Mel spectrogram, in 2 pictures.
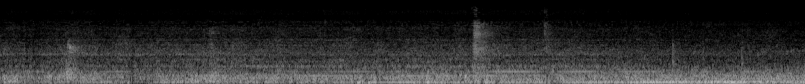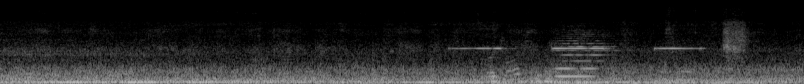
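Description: A suburban electric train standing at the platform with a steady low hum. Near the end, door-closing warning beeps sound: a short high tone, a brief chord, then the high tone again, followed by a sharp knock.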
